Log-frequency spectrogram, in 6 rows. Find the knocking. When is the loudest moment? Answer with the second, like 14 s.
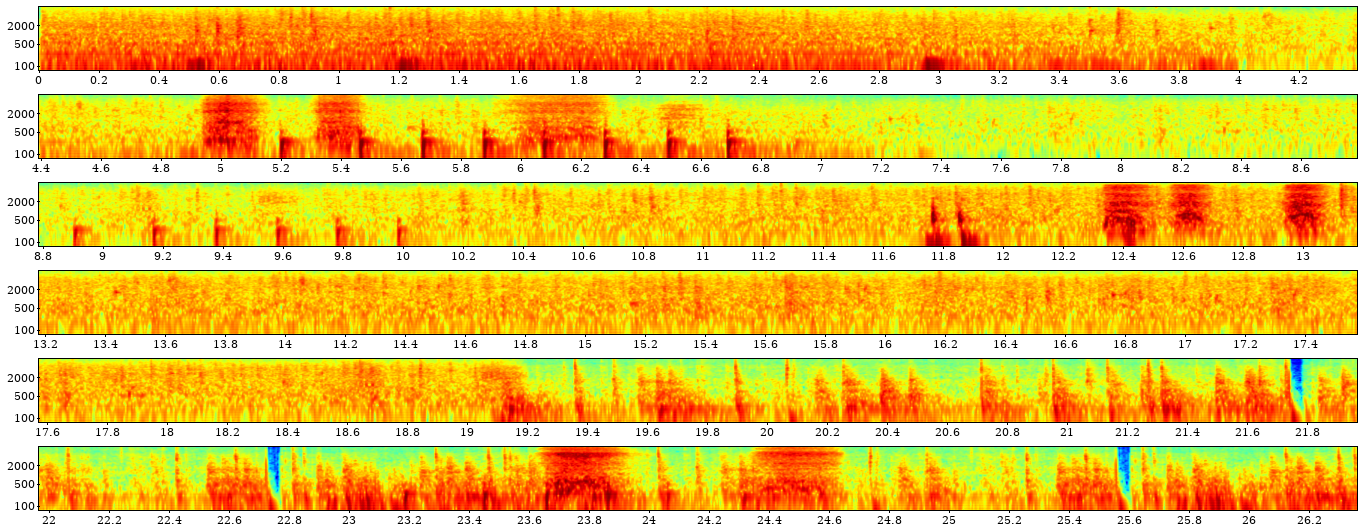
6 s.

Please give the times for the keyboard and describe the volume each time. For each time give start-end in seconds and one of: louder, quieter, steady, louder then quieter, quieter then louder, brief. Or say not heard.
0.0-7.4 quieter.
